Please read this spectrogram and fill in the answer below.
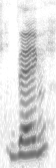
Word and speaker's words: Zheng: Zheng? Sorry, Yeah. I want to make sure I pronounce this right.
